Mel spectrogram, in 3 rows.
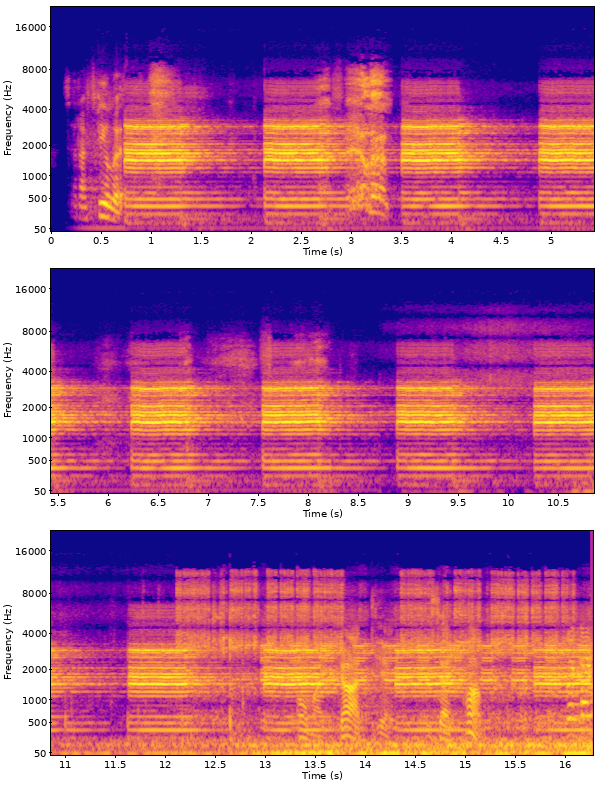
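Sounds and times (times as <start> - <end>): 
speech: 0.2 - 4.0
harsh buzzing 70s-era panic alarm: 0.3 - 16.2
low rumble: 10.0 - 16.2.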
